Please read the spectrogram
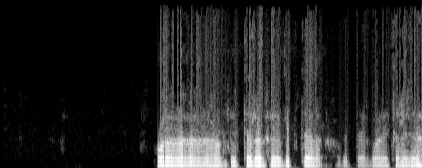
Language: Bangla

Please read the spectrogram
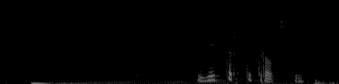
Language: Russian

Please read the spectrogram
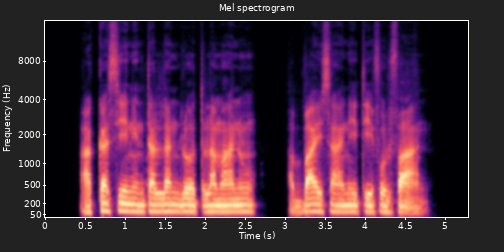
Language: Oromo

